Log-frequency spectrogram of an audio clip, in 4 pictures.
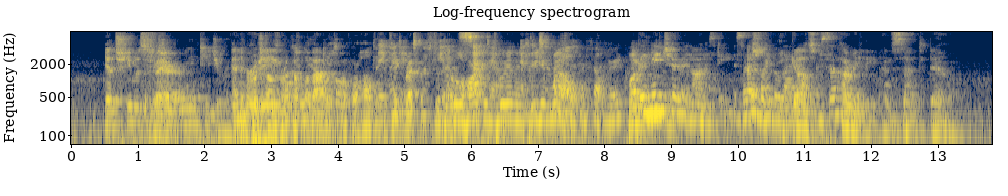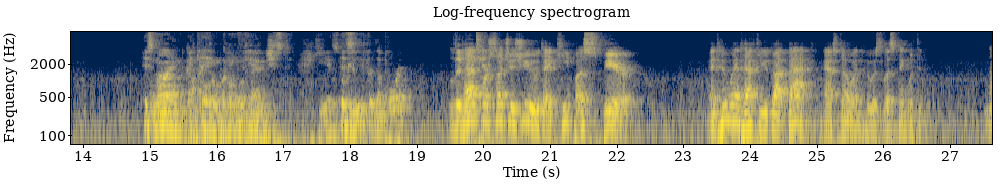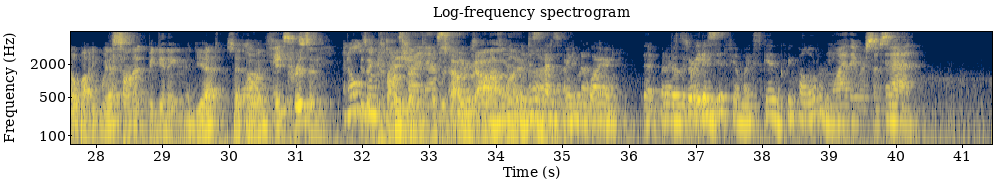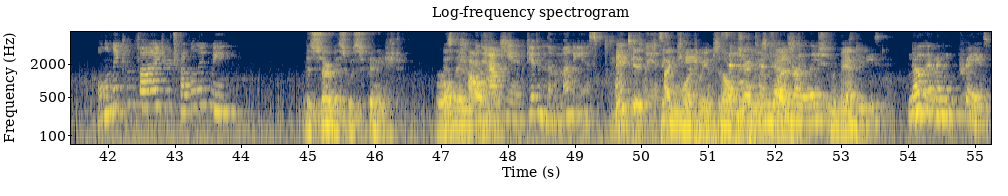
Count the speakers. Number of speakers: eight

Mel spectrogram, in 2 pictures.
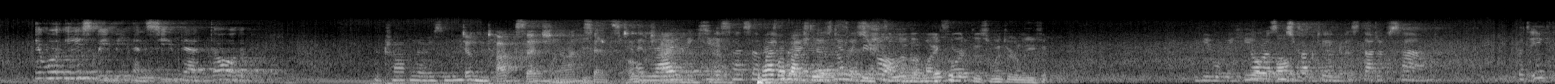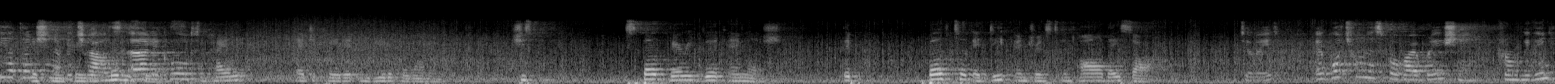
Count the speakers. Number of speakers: seven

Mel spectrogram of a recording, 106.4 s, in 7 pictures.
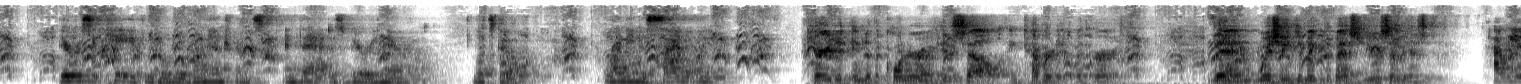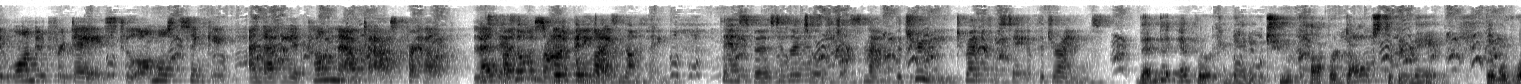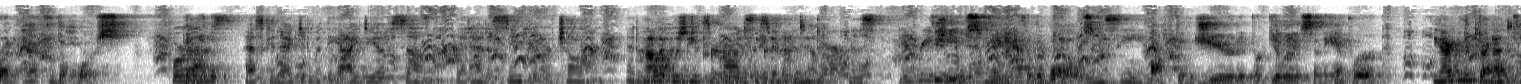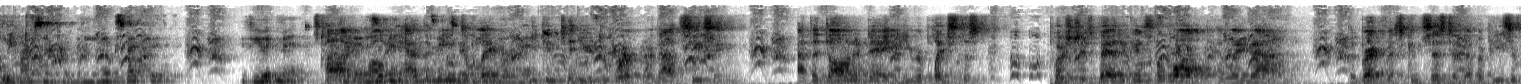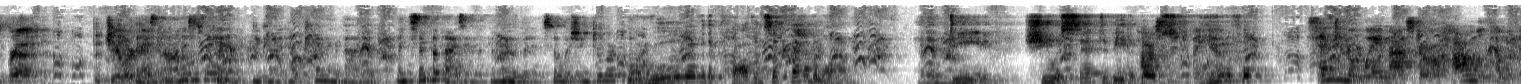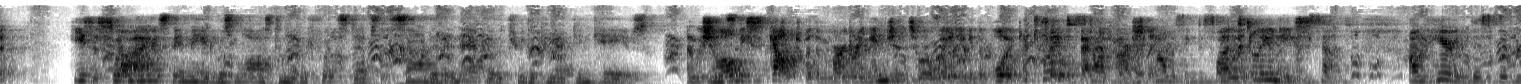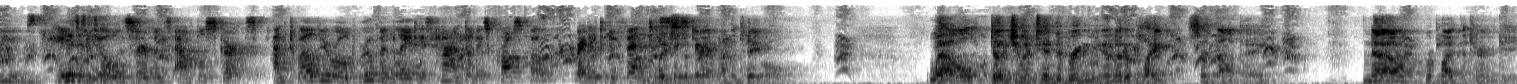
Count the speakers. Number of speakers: seven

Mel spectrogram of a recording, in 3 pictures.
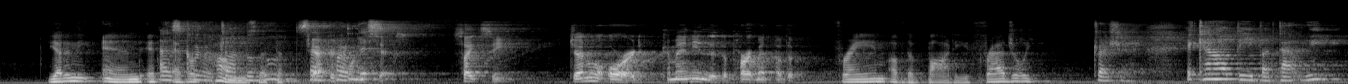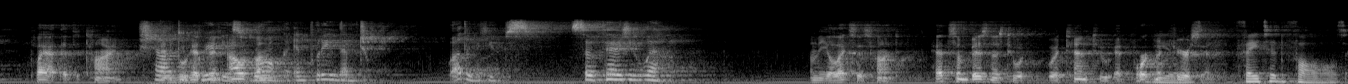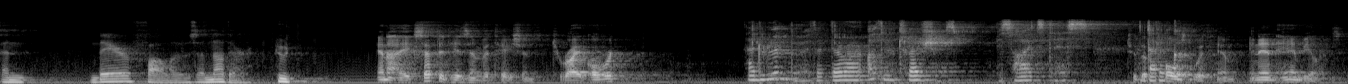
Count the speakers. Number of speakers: three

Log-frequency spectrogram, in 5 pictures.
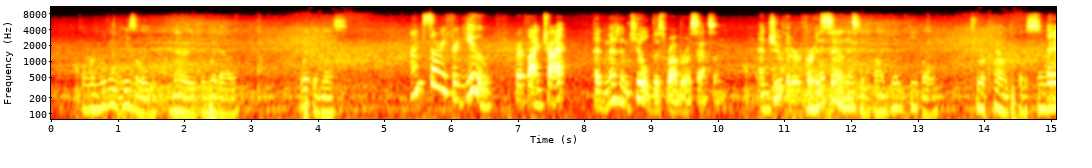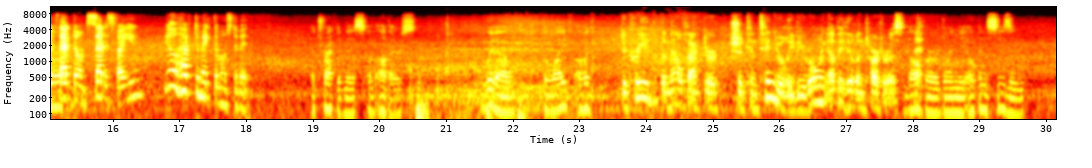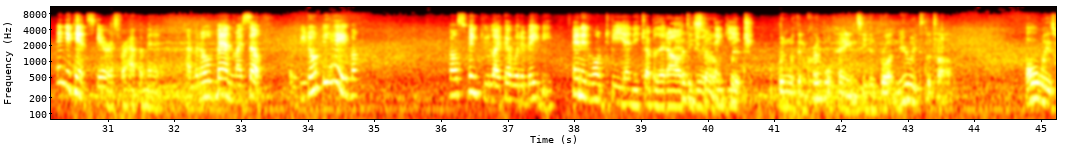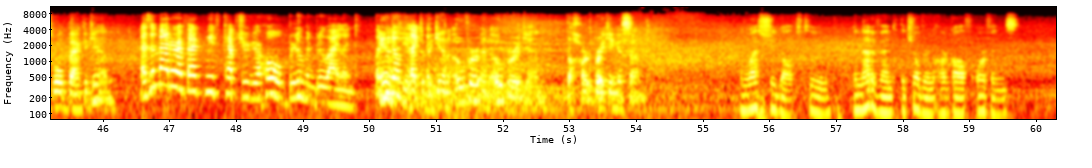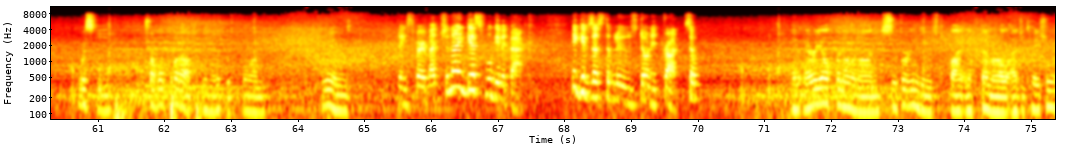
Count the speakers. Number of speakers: three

